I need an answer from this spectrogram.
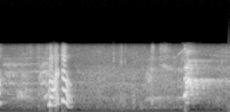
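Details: Bandog barking: a quick pair of sharp barks, then after a pause a single bark, over steady background hiss.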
